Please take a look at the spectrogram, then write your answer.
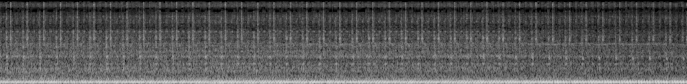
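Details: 2019 Audi RS5 B9 at idle: light ticking about twice per second over smooth steady idle; source unknown.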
